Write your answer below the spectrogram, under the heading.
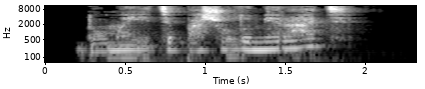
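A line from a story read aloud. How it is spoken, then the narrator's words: Whispered question. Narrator (Russian): шепотом спросила Стафи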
